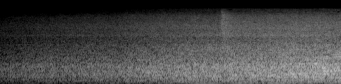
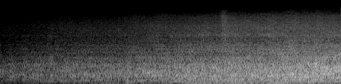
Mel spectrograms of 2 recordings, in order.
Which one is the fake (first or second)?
second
